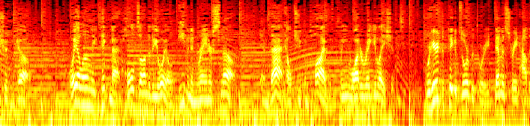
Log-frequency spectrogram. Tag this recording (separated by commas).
Speech, Music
